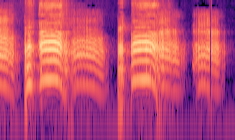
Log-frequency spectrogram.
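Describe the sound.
A person imitates a crow, letting out several loud, harsh caws in quick succession, each a raspy, nasal squawk, with short gaps between them.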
